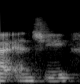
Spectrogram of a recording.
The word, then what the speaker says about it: Njie: video and I'm wrong apparently pronounce Maya Angie and this is a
